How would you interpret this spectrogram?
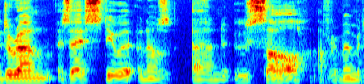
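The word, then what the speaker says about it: Ausar: well uh Jaylen Duran isah Stewart and and usar I've remembered how to say it huzar Thompson are providing rebounds and blocks uh Duran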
